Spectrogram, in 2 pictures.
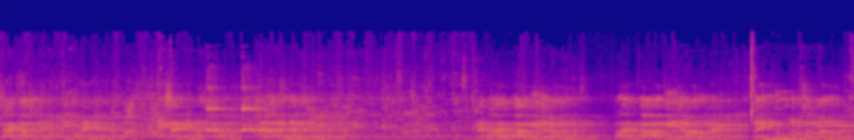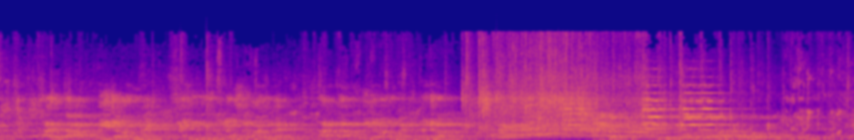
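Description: Music plays loudly through loudspeakers.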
